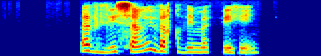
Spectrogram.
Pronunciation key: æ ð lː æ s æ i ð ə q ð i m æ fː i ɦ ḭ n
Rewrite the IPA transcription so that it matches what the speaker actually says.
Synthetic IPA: æ ð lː i s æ i ð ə q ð i m æ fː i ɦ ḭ n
